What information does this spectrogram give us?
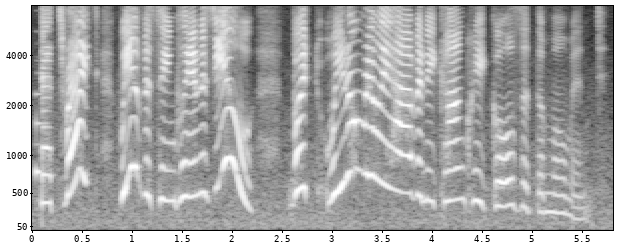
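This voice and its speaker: A woman voicing a small, chatty, excitable fairy companion with a girlish, exclamatory manner in a video game. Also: very high-pitched, moderate pace, heavy background noise, heavily acted. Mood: cheerful. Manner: exclamatory, speaks of herself in third person. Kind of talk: video game cutscene acting.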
